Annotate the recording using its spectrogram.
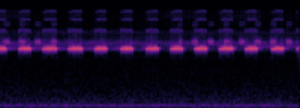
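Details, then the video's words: Night-time autumn grass insects in Changnyeong, South Korea, giving a regular series of shrill, piercing chirps, around three per second and even in loudness, against a faint steady low-pitched hum. "깊은밤 가을 풀벌레 소리"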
